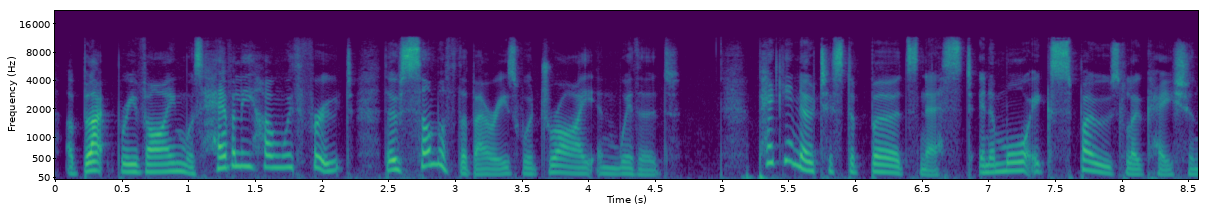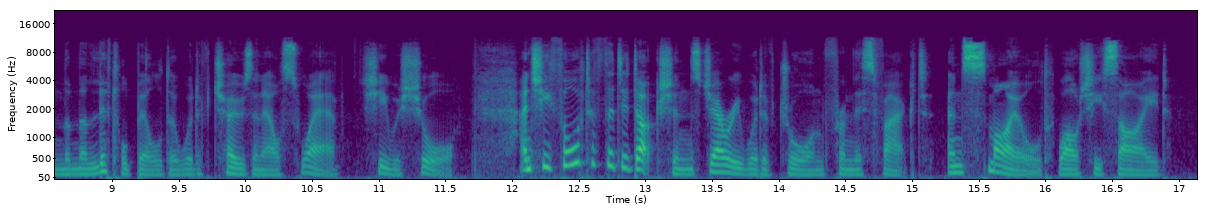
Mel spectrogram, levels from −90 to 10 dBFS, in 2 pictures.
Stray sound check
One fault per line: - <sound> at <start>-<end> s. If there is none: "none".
none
